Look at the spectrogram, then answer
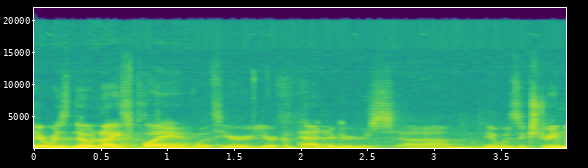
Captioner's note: laughing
